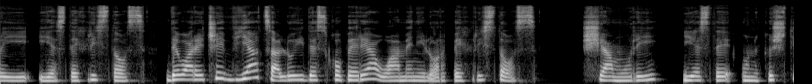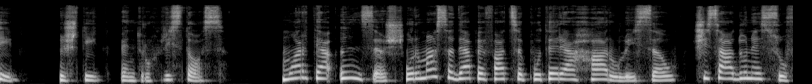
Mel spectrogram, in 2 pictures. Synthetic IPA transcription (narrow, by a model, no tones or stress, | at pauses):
jije̞st̪e̞xɾist̪o̞s | d̪e̞oaɾe̞t͡ʃe̞vijat̪salujd̪e̞sko̞pe̞ɾeaoame̞nilo̞̰rpe̞xɾist̪o̞s | ʃiamuɾi | je̞st̪e̞uŋkɨʃt̪iɡ | kɨʃt̪iɡpe̞nt̪ɾuxɾist̪o̞s | moart̪eaʔɨnsəʃʲurmasəd̪eape̞fat̪səput̪e̞ɾeahaɾulujsəwʃisəad̪une̞suf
